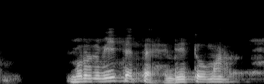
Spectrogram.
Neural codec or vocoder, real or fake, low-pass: vocoder, 22.05 kHz, 80 mel bands, WaveNeXt; fake; 5.4 kHz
